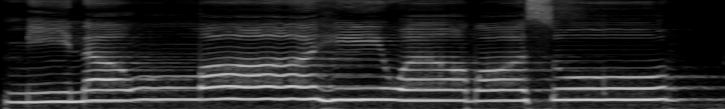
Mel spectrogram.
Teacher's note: Ra-nya ini dibunyikan secara tafkhim karena ra-nya berbaris dan kita lihat barisnya itu di atas fathah. maka bacanya ditebalkan dengan cara mengangkat pangkal lidah.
